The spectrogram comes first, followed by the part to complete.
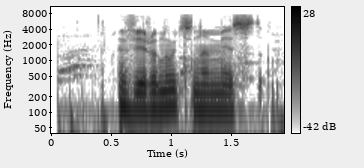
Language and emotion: Russian, neutral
